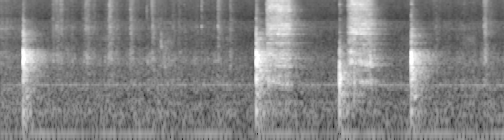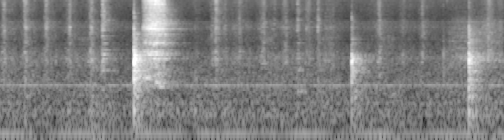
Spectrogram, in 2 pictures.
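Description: A kitchen knife chops cilantro on a board in scattered sharp strokes, several distinct knocks spaced irregularly over a low steady background hum, close and fairly clear, with no talking.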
